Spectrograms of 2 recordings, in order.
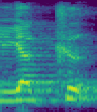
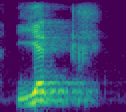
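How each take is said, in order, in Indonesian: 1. K akhir dilepas dengan letupan bersuara. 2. K akhir dilepas dengan udara saja. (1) "Kalau percikan suara, wal yak ke itu percikan suara" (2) "percikan angin. Yak, yak, ha, angin saja"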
